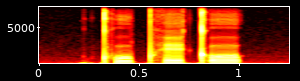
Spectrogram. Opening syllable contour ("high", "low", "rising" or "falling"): high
